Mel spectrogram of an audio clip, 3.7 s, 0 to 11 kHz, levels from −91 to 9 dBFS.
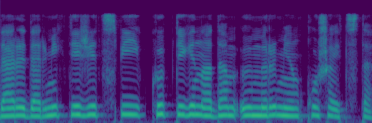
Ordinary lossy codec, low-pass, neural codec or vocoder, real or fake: none; 7.2 kHz; none; real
